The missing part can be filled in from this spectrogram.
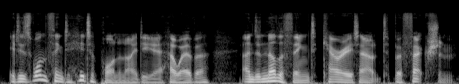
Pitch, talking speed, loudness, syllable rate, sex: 110 Hz, 250 wpm, -19 LUFS, 7.1 syllables/s, male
